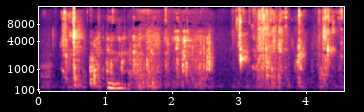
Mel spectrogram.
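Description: Mouth chewing a slice of raw salmon sashimi: a run of quick, irregular smacks and clicks, with a short low hum about a second in.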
